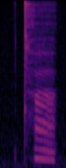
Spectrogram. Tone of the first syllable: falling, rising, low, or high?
low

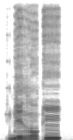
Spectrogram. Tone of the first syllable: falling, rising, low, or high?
low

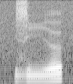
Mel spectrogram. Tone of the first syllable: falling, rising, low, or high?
rising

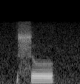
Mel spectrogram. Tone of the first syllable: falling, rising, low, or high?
low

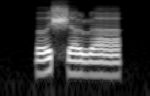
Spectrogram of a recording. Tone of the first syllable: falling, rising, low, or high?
rising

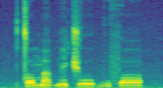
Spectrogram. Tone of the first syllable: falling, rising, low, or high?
high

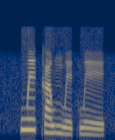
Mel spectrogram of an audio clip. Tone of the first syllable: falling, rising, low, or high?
high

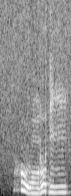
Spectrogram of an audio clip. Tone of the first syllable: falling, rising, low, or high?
falling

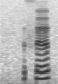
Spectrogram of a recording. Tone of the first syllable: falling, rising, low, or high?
rising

